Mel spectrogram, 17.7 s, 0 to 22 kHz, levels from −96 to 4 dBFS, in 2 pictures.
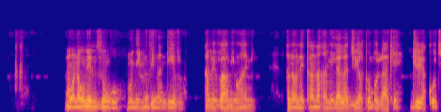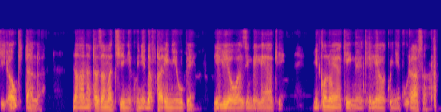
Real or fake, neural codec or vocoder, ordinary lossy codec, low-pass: fake; codec, 32 kHz, 1.9 kbps, SNAC; MP3, 64 kbps; 7.2 kHz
